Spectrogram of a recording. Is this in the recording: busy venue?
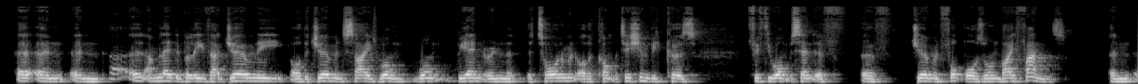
no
